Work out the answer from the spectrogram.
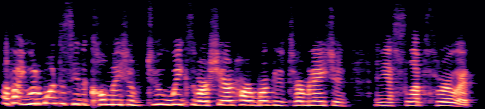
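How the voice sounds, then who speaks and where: A woman's voice: high-pitched, fast, sharp tone, lo-fi sound. A woman voicing a sarcastic, exasperated friend in an audio drama, prone to ranting.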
